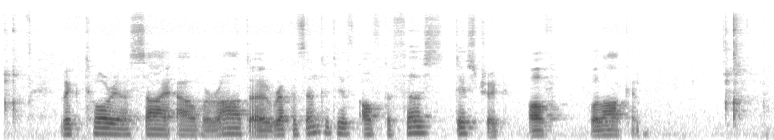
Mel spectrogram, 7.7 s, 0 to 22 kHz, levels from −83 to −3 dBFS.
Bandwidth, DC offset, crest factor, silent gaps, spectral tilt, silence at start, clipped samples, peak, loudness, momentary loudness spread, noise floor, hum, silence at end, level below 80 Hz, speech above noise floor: 16.5 kHz; under 0.1%; 22 dB; none; -6 dB/octave; 0.05 s; under 0.1%; -16 dBFS; -37 LUFS; 12 LU; -67 dBFS; none; 0.3 s; -72 dBFS; 31 dB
